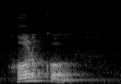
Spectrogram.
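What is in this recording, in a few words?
Santali, male, people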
